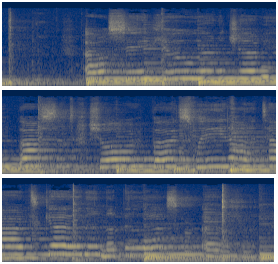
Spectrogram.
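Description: Acoustic guitar played with a woman singing over it. Both drop to a brief lull over about the first second, then guitar chords and voice come back in and carry on.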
